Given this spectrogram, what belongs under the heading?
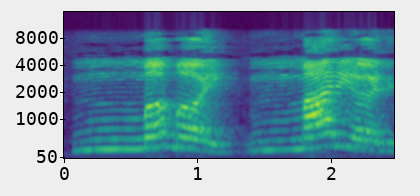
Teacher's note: o M é produzido pelo contato dos dois lábios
